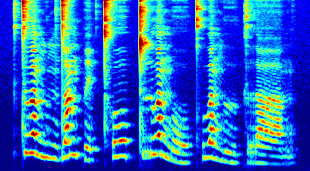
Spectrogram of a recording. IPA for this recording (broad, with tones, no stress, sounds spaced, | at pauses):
t ɯ˥˩ a̯ ŋ ɯ˧ ŋ d a˥˩ ŋ p e˨˩ ʔ tʰ oː˥˩ p̚ t r u˥˩ a̯ ŋ oː˩˦ kʰ u˥˩ a̯ ŋ ɯː˨˩ k r aː˨˩ ŋ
